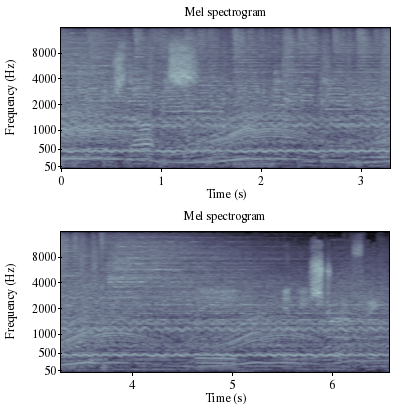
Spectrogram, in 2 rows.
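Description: Lotus Elise racing cars from Gran Turismo 3 drone loudly and continuously at the start of a race, engine pitch rising and falling with gear changes, and a voice talks over them.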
